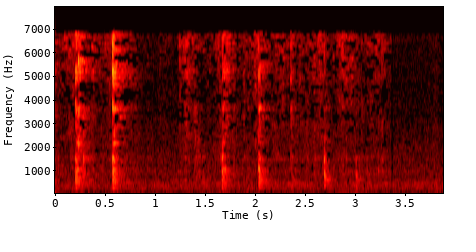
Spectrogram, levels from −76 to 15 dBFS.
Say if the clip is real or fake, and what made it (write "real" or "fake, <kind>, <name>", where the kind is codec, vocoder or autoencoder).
real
